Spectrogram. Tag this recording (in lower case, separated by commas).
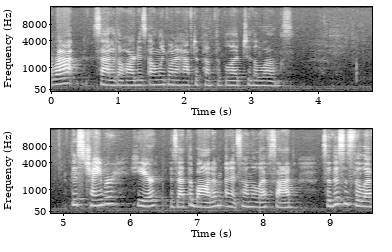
speech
